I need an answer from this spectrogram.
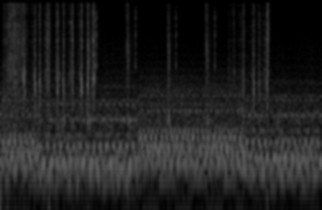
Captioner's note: keys clacking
